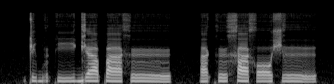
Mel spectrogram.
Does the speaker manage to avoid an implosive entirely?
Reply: yes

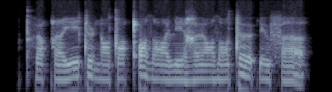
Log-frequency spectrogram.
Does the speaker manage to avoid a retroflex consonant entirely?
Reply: yes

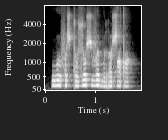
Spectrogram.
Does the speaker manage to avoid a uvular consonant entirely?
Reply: yes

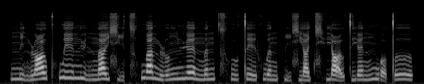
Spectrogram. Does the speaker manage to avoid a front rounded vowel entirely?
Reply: no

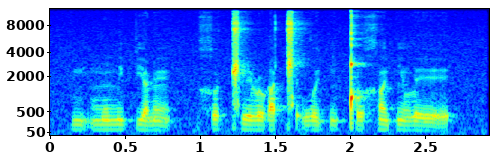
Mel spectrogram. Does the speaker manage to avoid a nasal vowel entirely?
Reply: no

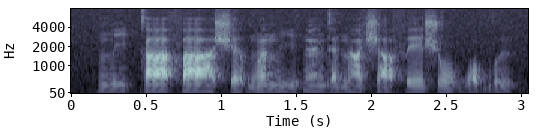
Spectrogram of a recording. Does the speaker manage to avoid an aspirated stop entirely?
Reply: yes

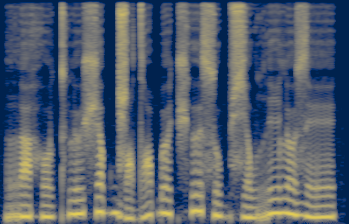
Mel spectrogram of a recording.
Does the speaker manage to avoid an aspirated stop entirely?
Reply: no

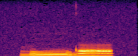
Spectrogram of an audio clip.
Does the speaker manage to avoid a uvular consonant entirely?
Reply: yes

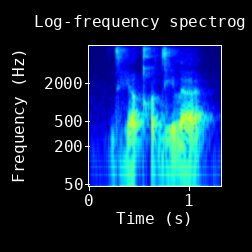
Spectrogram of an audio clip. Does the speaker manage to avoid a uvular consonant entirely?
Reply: no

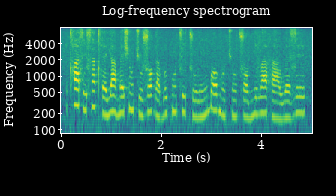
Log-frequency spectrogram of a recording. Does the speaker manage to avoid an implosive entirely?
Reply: no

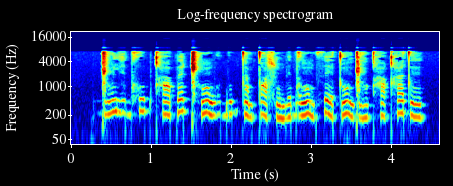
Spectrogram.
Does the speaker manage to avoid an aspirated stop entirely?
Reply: no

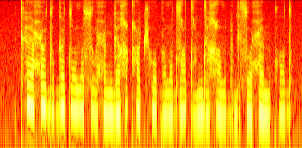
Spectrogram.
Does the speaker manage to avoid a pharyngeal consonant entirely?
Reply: no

